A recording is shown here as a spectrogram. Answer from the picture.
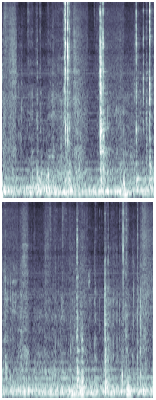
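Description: Small metallic clicks as a steel coil lock spring is hooked onto the bolts of a rocker recliner mechanism, with a few sharp clicks roughly a second apart, over a faint low hum.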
